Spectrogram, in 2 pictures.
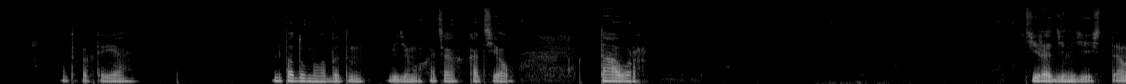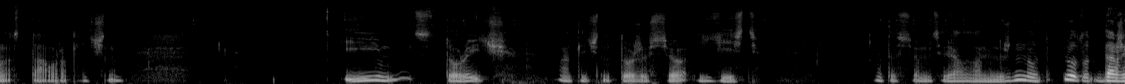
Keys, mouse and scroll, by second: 2.9-4.1 drag, 4.4 click, 7.2-7.6 scroll down 1, 8.2 click, 9.0-9.8 scroll down 2, 9.8 click, 10.6 middle drag, 10.8 g, 11.8-12.1 middle drag, 12.1 click, 13.0 click, 16.2 click, 16.5-17.0 scroll up 4, 17.0 click, 17.3-17.6 middle drag, 17.6-18.5 scroll up 3, 18.5 click, 18.8 click, 19.2 shift+middle click, 19.9-22.5 drag, 20.2-20.7 Left, 21.1 Left, 22.4 Left.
